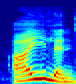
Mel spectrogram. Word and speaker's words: island: another one so it starts with an i and the silent s do you remember the word with the silent s I lend Island so we have Island here anything else can you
